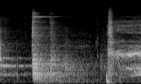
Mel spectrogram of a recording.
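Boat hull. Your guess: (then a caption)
Hollow. Two knocks on the semi-planing hull of a boat, each a sharp broadband tap with a short hollow ring that decays within about a third of a second. The hull sounds empty.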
